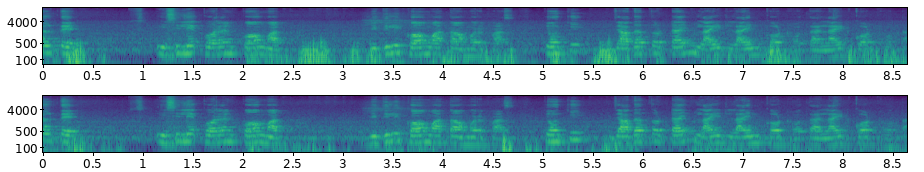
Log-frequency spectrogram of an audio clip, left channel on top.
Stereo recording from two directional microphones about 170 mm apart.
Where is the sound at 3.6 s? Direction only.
65° right (ahead or behind).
